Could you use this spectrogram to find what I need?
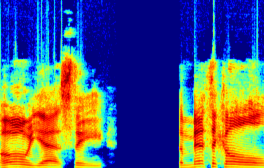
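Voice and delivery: very slow, drawn-out, mocking sarcasm. Describing how he said 'mythical', doubting the legends: imitating sarcastic disbelief. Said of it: "it was with that like level of sarcasm".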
